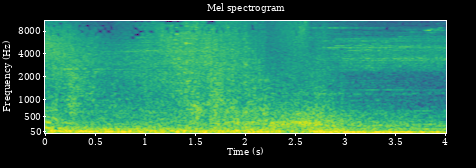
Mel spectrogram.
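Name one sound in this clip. A deep video game explosion booms and rumbles.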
